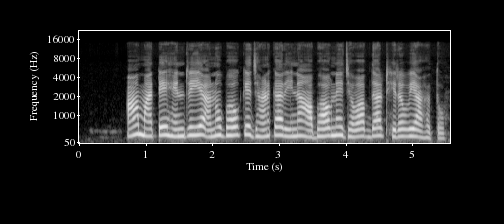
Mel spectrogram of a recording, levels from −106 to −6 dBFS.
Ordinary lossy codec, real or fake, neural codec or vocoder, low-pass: none; real; none; 14.4 kHz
